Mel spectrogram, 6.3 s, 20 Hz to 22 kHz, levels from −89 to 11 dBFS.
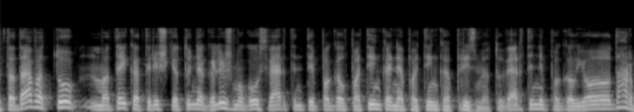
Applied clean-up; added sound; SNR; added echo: none; none; none; none.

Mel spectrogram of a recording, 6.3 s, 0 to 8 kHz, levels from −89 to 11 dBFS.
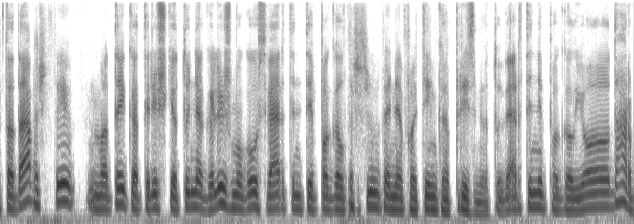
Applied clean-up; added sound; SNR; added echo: neural diffusion model UNIVERSE++.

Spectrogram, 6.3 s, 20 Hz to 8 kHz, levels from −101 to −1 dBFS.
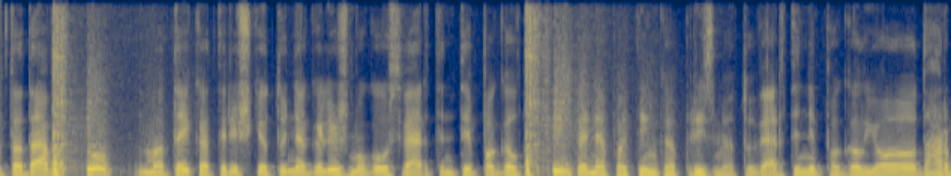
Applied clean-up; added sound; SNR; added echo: neural mask model RNNoise.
